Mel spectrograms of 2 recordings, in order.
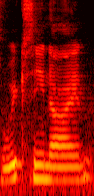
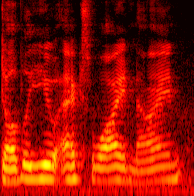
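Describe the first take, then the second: First: The first part is said as one word. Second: The first part is spelled out letter by letter. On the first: The speaker calls it right. "I told him no, it's Wixie nine" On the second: The speaker calls it wrong. "he tried telling me his name is pronounced W X Y nine"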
